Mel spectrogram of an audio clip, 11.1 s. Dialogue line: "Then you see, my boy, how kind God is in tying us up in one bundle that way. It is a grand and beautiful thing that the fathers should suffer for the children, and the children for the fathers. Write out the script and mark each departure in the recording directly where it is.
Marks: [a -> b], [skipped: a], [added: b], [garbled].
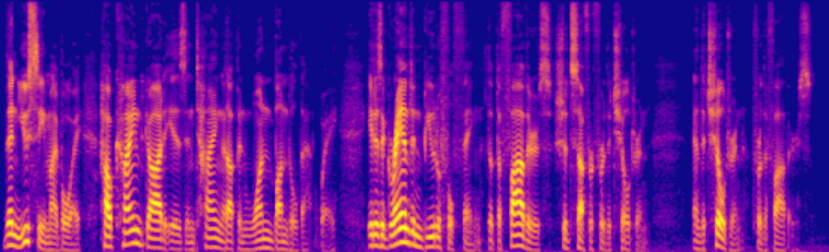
"Then you see, my boy, how kind God is in tying [skipped: us] up in one bundle that way. It is a grand and beautiful thing that the fathers should suffer for the children, and the children for the fathers.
